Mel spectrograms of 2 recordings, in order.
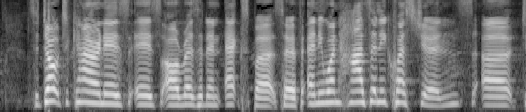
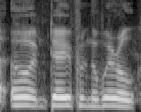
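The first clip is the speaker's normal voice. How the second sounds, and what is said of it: Silly put-on character voice. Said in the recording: “You can put on a silly voice if you like.”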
